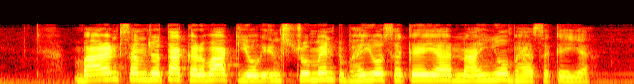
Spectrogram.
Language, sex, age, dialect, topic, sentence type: Maithili, female, 41-45, Bajjika, banking, statement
